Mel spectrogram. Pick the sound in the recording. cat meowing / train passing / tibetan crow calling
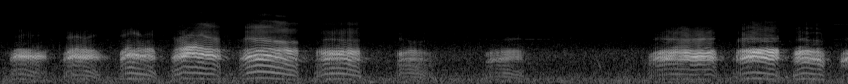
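tibetan crow calling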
